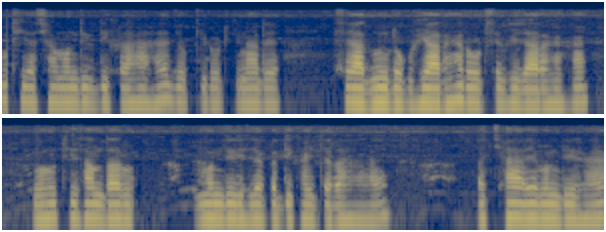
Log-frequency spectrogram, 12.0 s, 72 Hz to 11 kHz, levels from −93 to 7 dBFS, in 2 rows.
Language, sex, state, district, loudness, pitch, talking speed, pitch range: Hindi, male, Chhattisgarh, Balrampur, -26 LUFS, 120 Hz, 175 wpm, 115-120 Hz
